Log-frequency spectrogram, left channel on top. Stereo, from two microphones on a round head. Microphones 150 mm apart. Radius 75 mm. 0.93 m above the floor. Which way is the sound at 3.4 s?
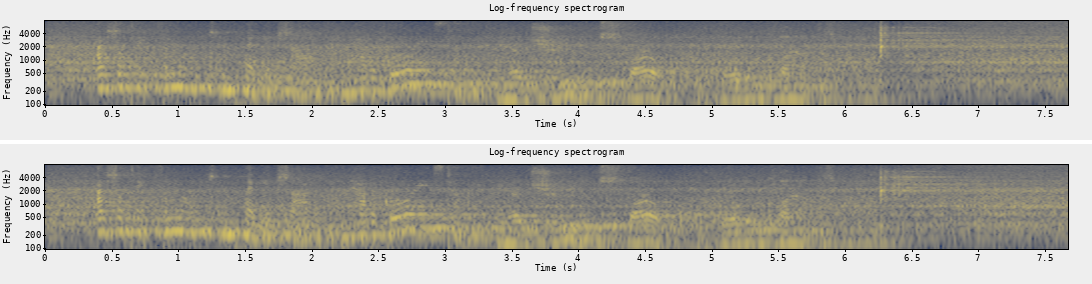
10° right (ahead or behind).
